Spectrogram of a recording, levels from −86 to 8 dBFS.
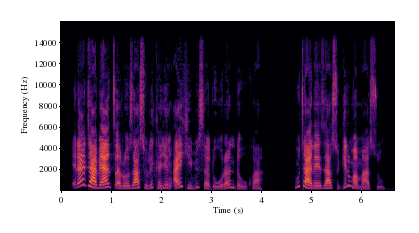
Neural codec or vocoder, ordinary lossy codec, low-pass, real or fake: none; none; 14.4 kHz; real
